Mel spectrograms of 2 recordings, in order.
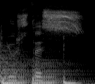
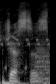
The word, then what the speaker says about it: Justice: Apollo Eustace. It's justice.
